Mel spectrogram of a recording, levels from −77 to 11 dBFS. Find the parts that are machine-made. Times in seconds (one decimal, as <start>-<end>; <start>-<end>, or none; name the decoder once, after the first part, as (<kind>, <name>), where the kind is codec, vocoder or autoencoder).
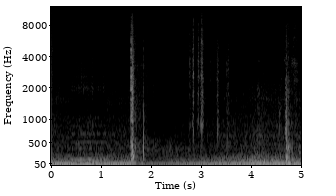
0.4-1.1 (vocoder, BigVGAN v2)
